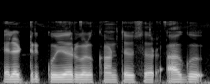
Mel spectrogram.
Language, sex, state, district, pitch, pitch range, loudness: Kannada, male, Karnataka, Koppal, 110 Hz, 110-115 Hz, -16 LUFS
